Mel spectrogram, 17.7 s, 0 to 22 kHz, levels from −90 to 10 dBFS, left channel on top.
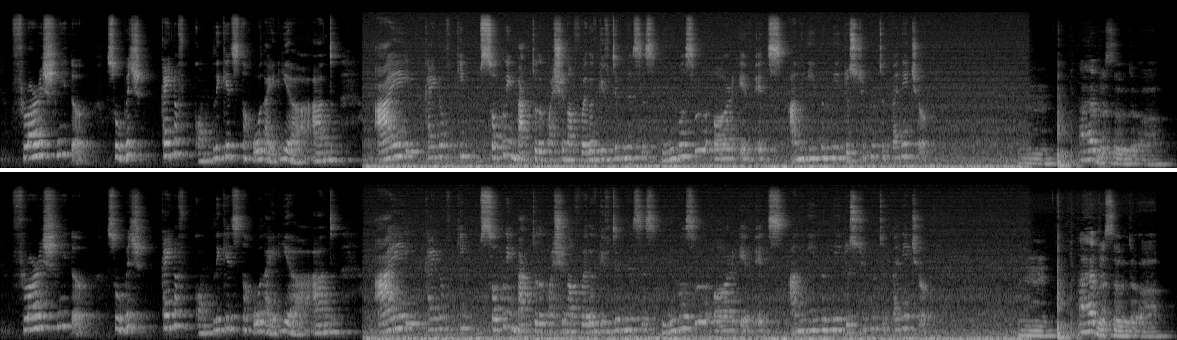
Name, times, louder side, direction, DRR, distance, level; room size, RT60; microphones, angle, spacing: voice 1, 0.2-1.3 1.6-2.2 2.4-5.2 5.6-13.9, left 3 dB, 30° left, 5 dB, 0.5 m, -32 dB
sound 1, 5.4-15.4, equal, 55° left, 1.0 m, -35 dB
voice 2, 15.3-17.4, right 3 dB, 45° right, 8 dB, 0.3 m, -33 dB
6.8 x 3.0 x 2.2 m, 0.68 s
head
